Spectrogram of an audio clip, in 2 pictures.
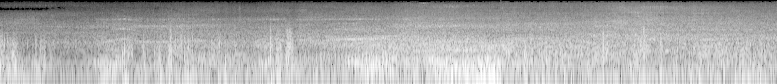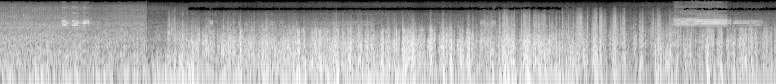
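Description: Road traffic noise from motorcycles and other vehicles moving along a highway, with short horn toots about halfway through and again near the end.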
